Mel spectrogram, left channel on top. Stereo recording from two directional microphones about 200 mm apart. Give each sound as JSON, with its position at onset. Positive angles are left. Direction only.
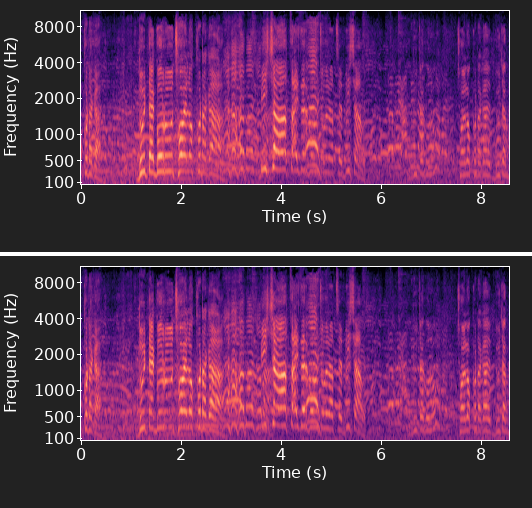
{"t": 0.0, "sound": "a man's voice", "side_deg": 15}
{"t": 1.1, "sound": "a man's voice", "side_deg": 35}
{"t": 2.0, "sound": "a man's voice", "side_deg": 15}
{"t": 3.0, "sound": "speech", "side_deg": -30}
{"t": 3.6, "sound": "a man's voice", "side_deg": 35}
{"t": 3.9, "sound": "a man's voice", "side_deg": 15}
{"t": 5.3, "sound": "a man's voice", "side_deg": 15}
{"t": 7.5, "sound": "a man's voice", "side_deg": 10}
